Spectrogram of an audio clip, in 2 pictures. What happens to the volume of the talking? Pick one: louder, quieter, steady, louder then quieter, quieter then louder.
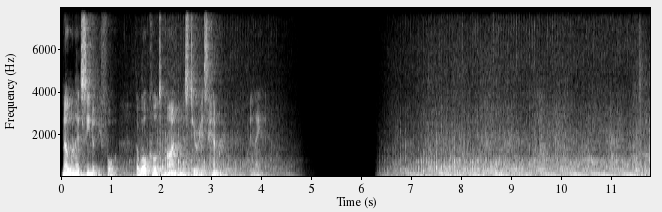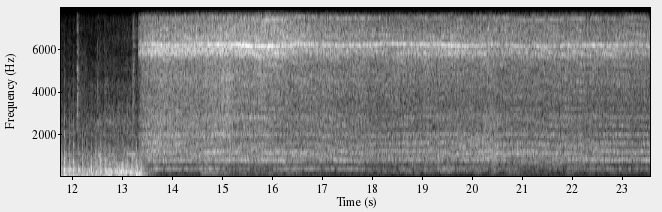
louder then quieter.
